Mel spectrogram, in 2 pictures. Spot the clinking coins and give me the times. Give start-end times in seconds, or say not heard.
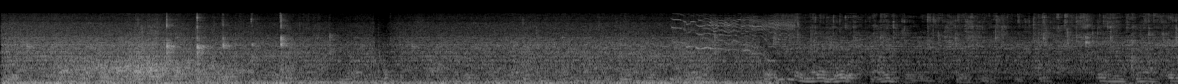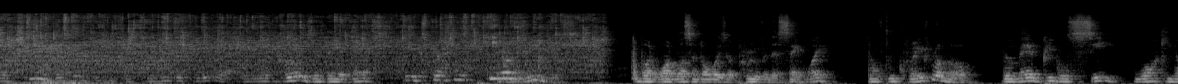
not heard.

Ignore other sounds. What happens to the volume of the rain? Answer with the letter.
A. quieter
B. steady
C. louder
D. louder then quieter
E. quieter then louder
A.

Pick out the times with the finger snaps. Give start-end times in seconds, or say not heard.
1.6-3.0.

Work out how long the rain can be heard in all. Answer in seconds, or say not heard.
18 s.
